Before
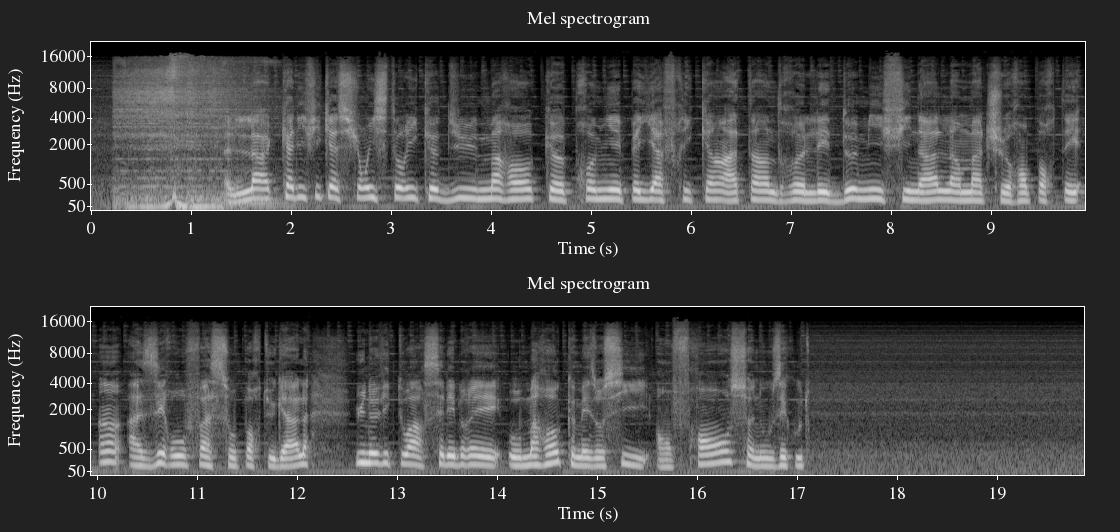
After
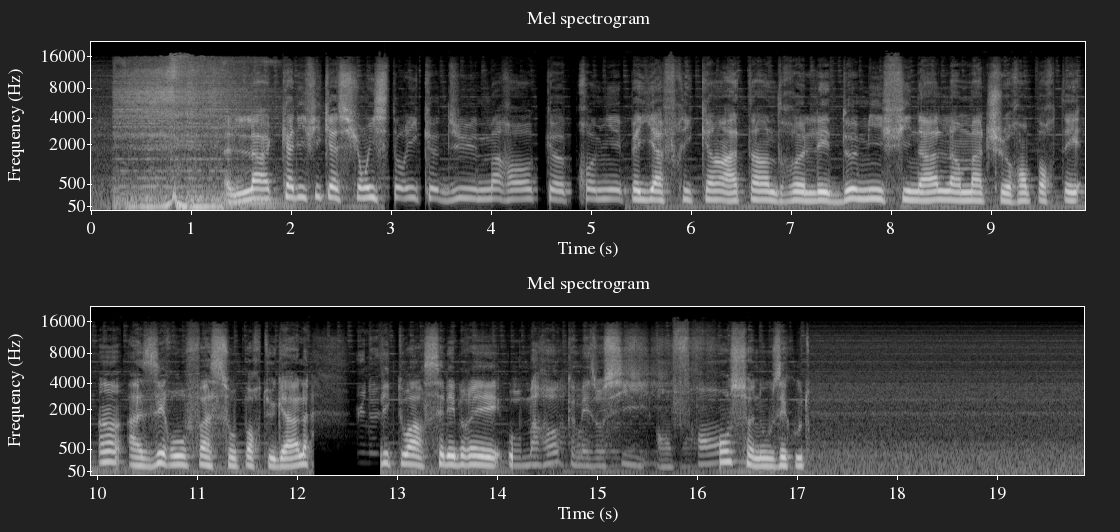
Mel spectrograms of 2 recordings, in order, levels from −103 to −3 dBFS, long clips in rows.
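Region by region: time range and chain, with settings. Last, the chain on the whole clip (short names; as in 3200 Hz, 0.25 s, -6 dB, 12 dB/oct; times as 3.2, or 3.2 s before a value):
2.94–5.35 HPF 260 Hz + gate -46 dBFS, range -26 dB + compressor 3:1, threshold -34 dBFS
12.17–12.85 Bessel high-pass 2000 Hz, order 4 + bell 2600 Hz -14.5 dB 1.4 oct
14.16–16.24 regenerating reverse delay 0.137 s, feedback 61%, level -13 dB + passive tone stack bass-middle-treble 10-0-10
whole clip: dry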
